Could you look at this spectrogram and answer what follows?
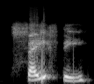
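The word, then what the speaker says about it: SFTY: Garrett's latest project, Safety, it's spelled S-F-T-Y, y'all. I had to ask him how to pronounce it, transcends boundaries, inspired by real struggles and aimed at fostering freedom and healing.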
